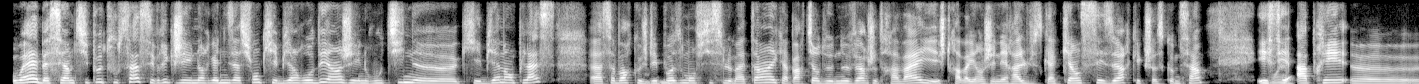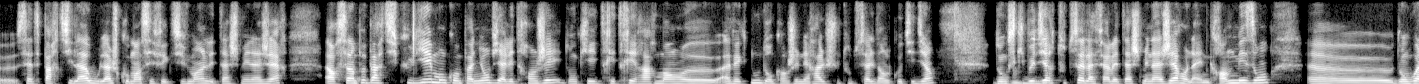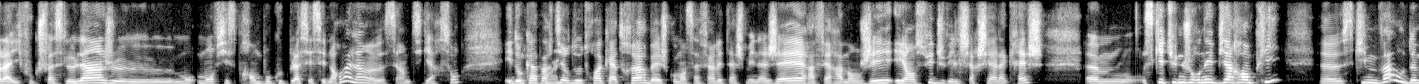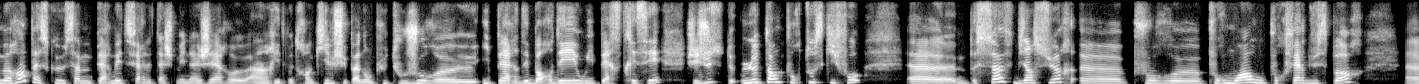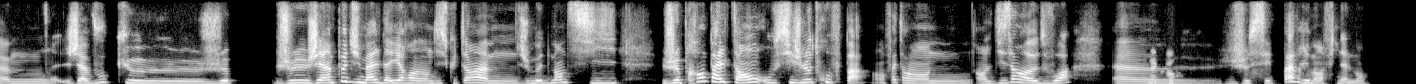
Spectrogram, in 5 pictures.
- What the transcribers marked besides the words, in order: none
- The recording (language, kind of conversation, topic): French, advice, Comment faire pour trouver du temps pour moi et pour mes loisirs ?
